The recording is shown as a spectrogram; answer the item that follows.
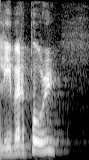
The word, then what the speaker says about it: Liverpool: Vamos a ver cómo le va a Federico Martínez, el hombre de Liverpool, que, de Liverpool, perdón, que ha llegado, Liverpool de Uruguay, se pronuncia diferente del equipo de Inglaterra, allá es el Liverpool, en Uruguay es el Liverpool, este, por ser más latinizado.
